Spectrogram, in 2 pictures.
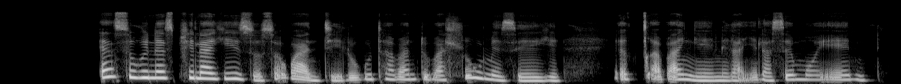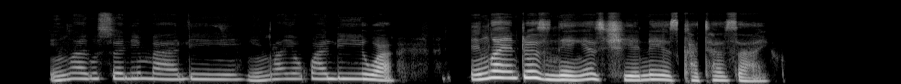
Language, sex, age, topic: North Ndebele, female, 25-35, health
